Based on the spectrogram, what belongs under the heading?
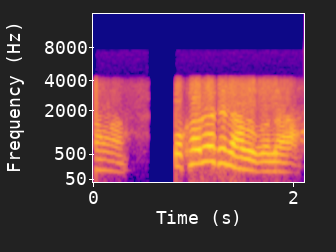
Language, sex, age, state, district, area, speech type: Maithili, female, 45-60, Bihar, Madhepura, rural, conversation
